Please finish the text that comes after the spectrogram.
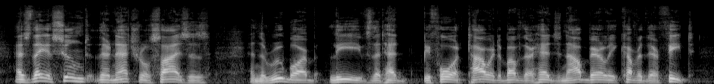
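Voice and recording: Natural-voiced reading aloud with ordinary variation in pitch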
